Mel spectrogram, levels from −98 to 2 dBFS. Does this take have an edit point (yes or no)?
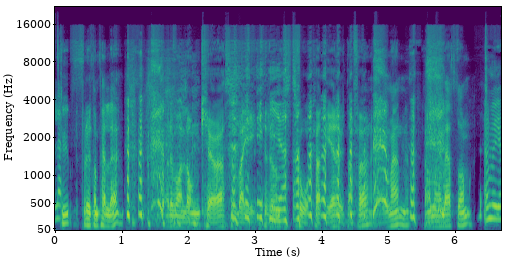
yes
